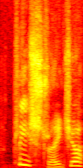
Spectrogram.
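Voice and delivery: high-pitched Scottish-Irish dwarf character voice.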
